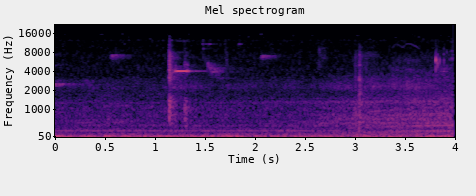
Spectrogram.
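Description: Amazon Basics induction cooktop's touch panel beeping faintly as its buttons are pressed: a short beep at the very start and a click with a short, higher beep about a second in. A faint steady hum runs underneath.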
